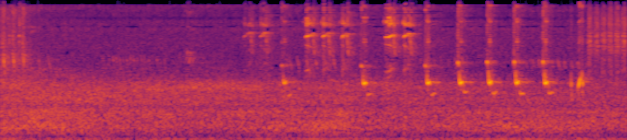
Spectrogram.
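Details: Thrush nightingale singing: after quiet opening hiss, a rapid series of about ten sharp, repeated clicking notes with high metallic overtones, evenly spaced, over a steady broad background rush.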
